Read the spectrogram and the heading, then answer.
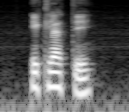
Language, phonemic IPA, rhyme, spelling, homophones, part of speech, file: French, /e.kla.te/, -e, éclater, éclatai / éclaté / éclatée / éclatées / éclatés / éclatez, verb, Fr-éclater.ogg
- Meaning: 1. to burst; to break, to shatter 2. to boom (make a loud noise) 3. to appear 4. to shine 5. to party; to have a great time, to have a ball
